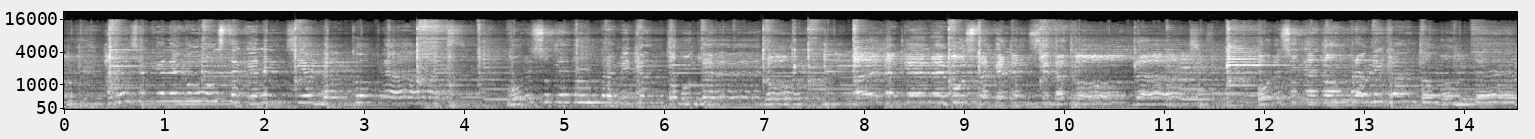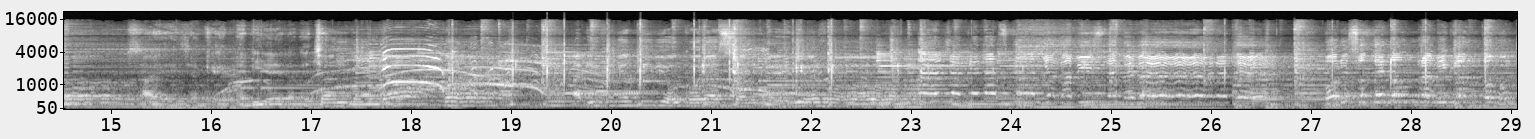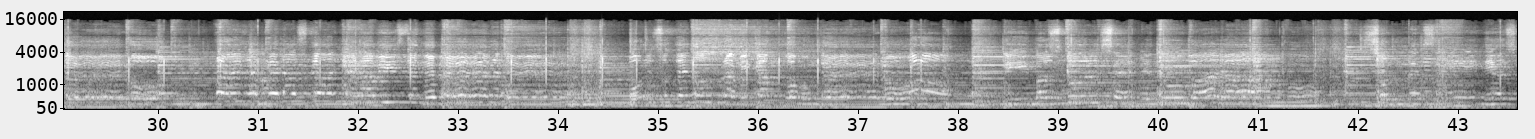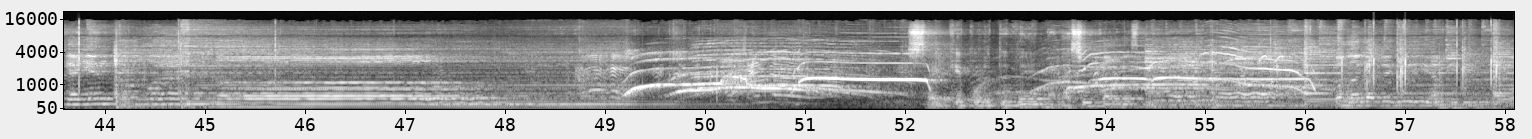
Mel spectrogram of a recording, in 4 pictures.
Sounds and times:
Music: 0.0s - 58.0s.

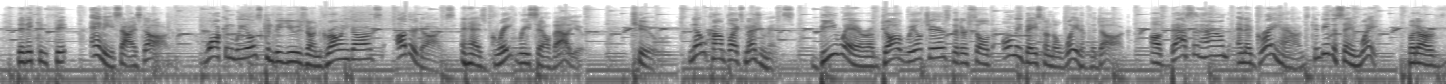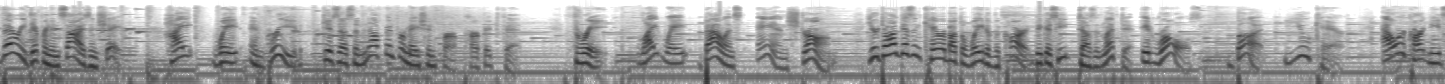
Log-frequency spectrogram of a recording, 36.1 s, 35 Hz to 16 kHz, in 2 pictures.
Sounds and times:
Music: 0.0s - 36.1s
Speech: 0.2s - 19.6s, 20.2s - 24.6s, 25.2s - 36.1s.

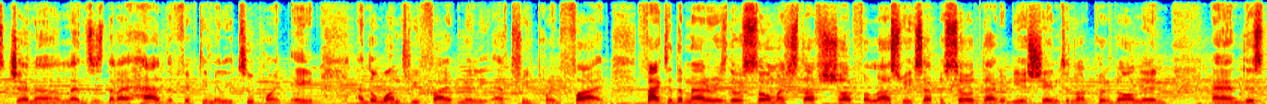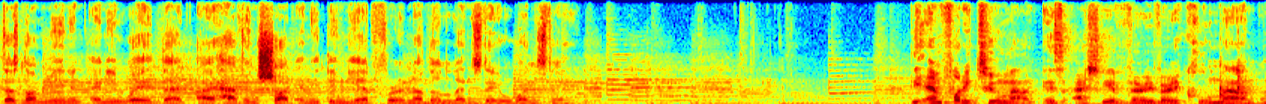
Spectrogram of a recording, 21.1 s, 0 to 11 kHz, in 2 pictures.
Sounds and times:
Speech: 0.0s - 15.4s, 18.2s - 21.1s
Music: 0.0s - 21.1s.

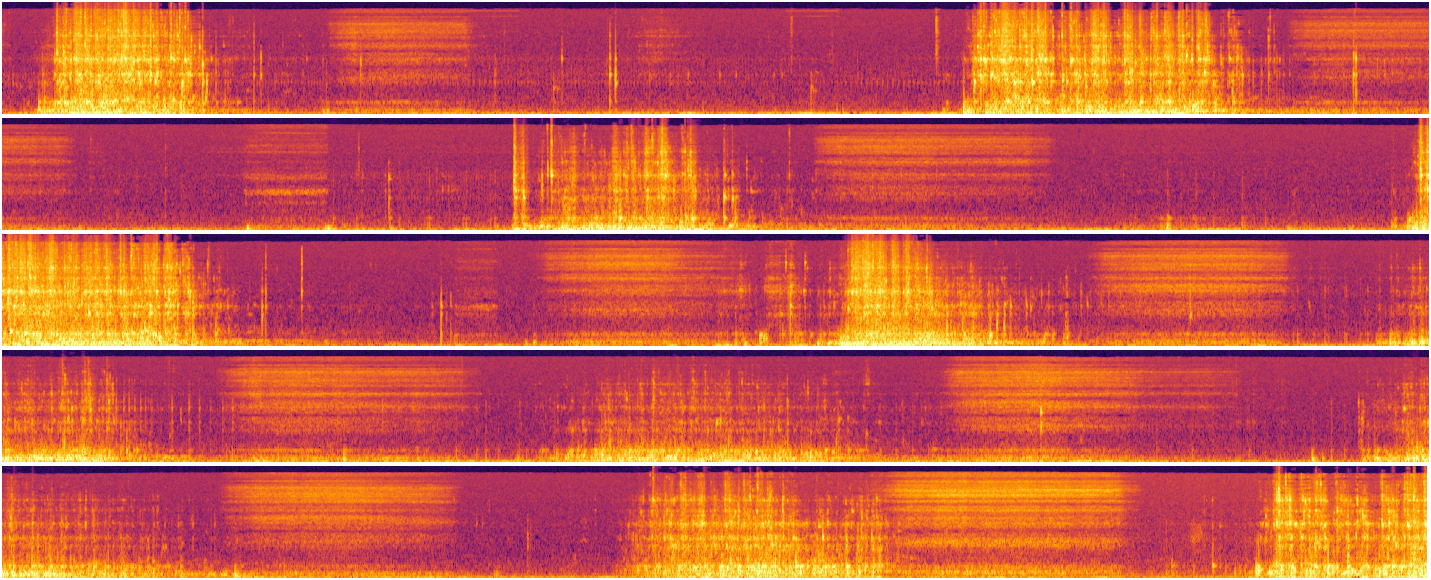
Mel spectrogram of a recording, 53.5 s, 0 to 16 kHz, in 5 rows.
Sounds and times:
Fill (with liquid): 0.3s - 1.7s, 7.2s - 9.5s, 21.3s - 23.1s, 27.3s - 29.3s, 42.3s - 44.2s, 47.5s - 49.5s, 52.2s - 53.5s.

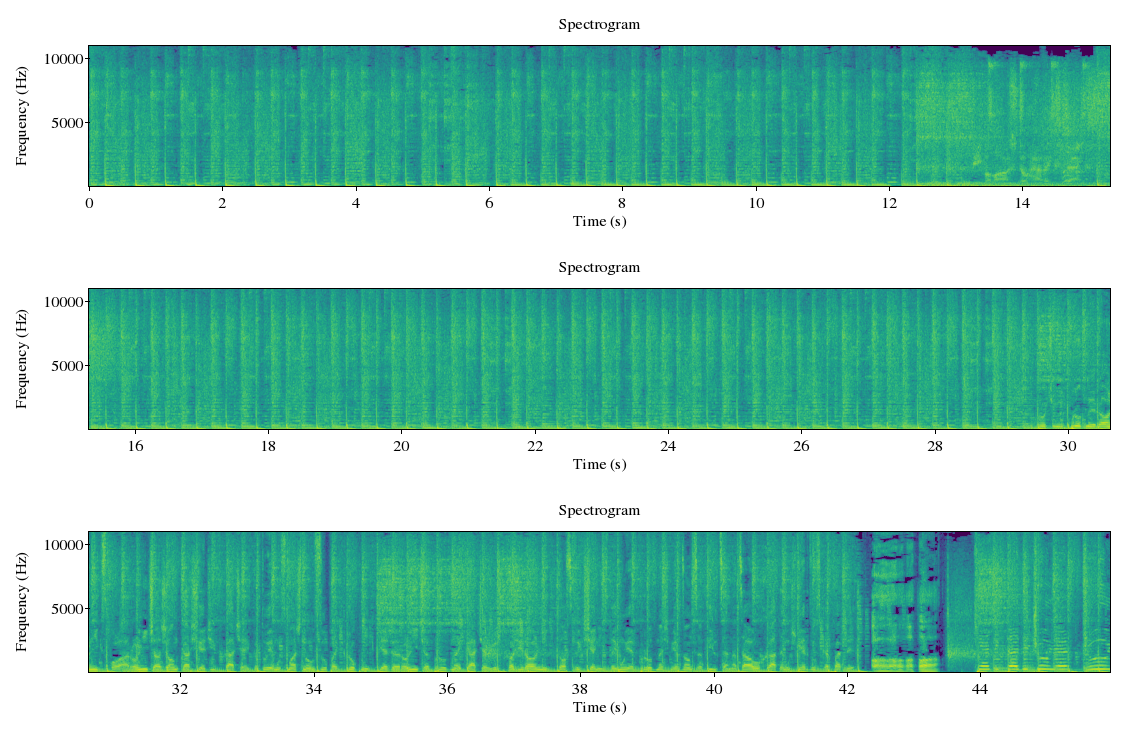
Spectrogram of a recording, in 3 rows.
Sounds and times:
Music: 0.0s - 42.8s, 43.4s - 45.9s
Speech: 13.2s - 15.1s, 29.5s - 45.9s.

